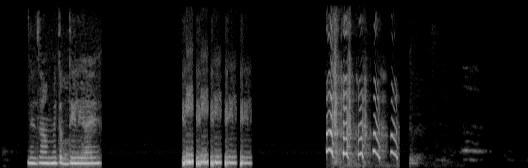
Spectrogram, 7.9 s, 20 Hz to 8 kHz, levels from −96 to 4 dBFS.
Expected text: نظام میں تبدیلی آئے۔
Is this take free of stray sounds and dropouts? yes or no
no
